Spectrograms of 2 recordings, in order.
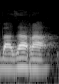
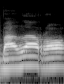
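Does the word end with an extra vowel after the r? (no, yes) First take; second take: yes; no. First: An extra vowel is sounded after the final r. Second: The word ends on the r with no vowel. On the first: The speaker calls it wrong. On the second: The speaker calls it right.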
